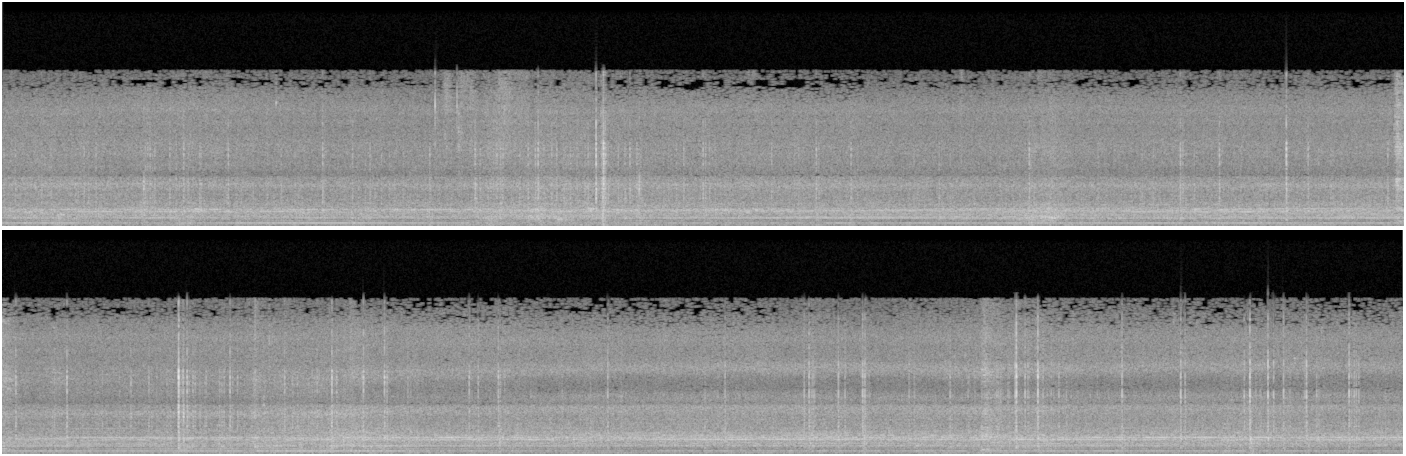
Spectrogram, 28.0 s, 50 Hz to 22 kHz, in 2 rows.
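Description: Cabin noise of a 115-series electric train running at steady speed: a steady drone carrying a few held tones that do not change in pitch, with several sharp clicks from the running gear.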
